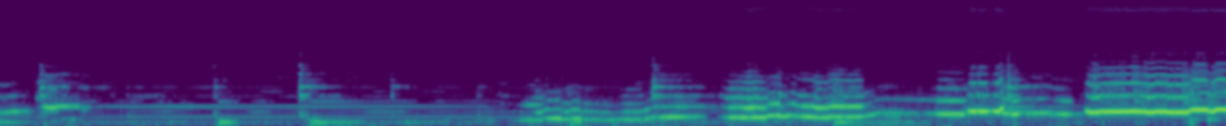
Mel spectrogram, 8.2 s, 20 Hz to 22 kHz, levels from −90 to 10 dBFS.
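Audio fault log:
Throughout: noise suppressor applied to music or sounds. A suppressor built for speech stays active on this material. It treats held tones, ambience and decay as noise and pulls them down, by around 20 dB at the widest. Sharp onsets pass mostly intact. Sustained parts and tails sink behind them. The level therefore pumps and flutters rather than sitting steady, and the sound thins out between attacks.
0.54–2.05 s, 2.22–3.49 s, 4.67–4.84 s, 5.86–6.21 s: sound cut by the noise suppressor. In each span the suppressor judges the sound to be noise and drops it harder than the surrounding audio. The deepest cuts reach about 16 dB in the first two spans, about 14 dB in the third and about 11 dB in the last. The two long spans each run roughly one and a half seconds. Steady and fading material sags or loses its decay early, while sudden sounds come through.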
